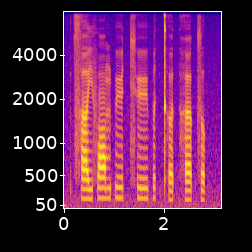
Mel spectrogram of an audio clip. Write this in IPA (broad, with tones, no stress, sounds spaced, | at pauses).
t͡sʰ ɐ˨ j f ɔː˧ m p yː˧ t̚ t͡sʰ yː˧ p ɪ˧ k̚ t̪ʰ ɵ˨˥ t̚ h œː˧ k̚ s ʊ˧ k̚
